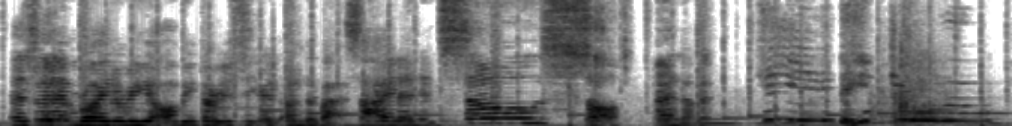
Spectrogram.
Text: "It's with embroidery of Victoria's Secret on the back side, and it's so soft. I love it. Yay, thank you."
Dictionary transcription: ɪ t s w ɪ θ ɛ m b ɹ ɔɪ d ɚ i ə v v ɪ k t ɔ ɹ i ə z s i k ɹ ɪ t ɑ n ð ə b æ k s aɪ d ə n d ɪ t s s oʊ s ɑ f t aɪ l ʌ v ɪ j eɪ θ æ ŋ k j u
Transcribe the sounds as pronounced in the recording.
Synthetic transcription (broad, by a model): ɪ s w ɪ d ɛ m b ɹ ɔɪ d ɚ i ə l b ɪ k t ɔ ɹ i s i k ɹ ɪ t ɑ n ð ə b æ k s aɪ d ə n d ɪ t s s oʊ s ɑ f t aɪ n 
